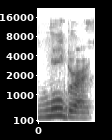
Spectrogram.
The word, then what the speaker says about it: Marlborough: in a town called Marlborough, but they would pronounce it Marlborough just for the reason, I don't know, there was no reason because they're British.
